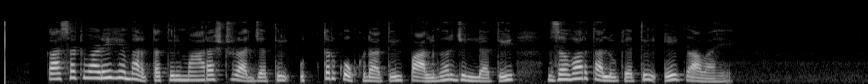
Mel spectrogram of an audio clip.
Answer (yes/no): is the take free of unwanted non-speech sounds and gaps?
yes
